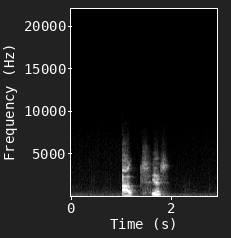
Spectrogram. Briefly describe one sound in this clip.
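A younger man speaks calmly, close to a microphone.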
